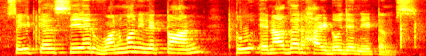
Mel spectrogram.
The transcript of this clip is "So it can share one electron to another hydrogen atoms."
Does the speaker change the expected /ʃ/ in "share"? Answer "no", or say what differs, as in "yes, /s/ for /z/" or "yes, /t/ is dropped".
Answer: yes, /s/ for /ʃ/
